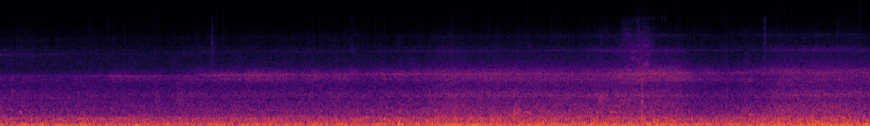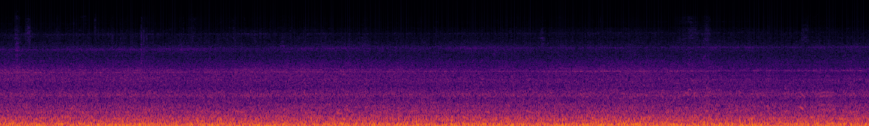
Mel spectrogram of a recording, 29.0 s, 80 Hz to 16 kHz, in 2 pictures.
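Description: Steady low running rumble of an N700S Shinkansen train at speed, heard inside the passenger cabin, with faint steady whining tones over it. A brief rushing hiss comes about ten seconds in.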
